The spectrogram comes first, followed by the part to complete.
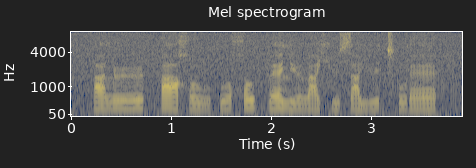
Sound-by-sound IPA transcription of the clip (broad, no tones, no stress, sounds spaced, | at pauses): a l ø | a χ u | u χ u b ɛ lʲ ø l a ç y s a j y t͡sʼ u ɾ ɛ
